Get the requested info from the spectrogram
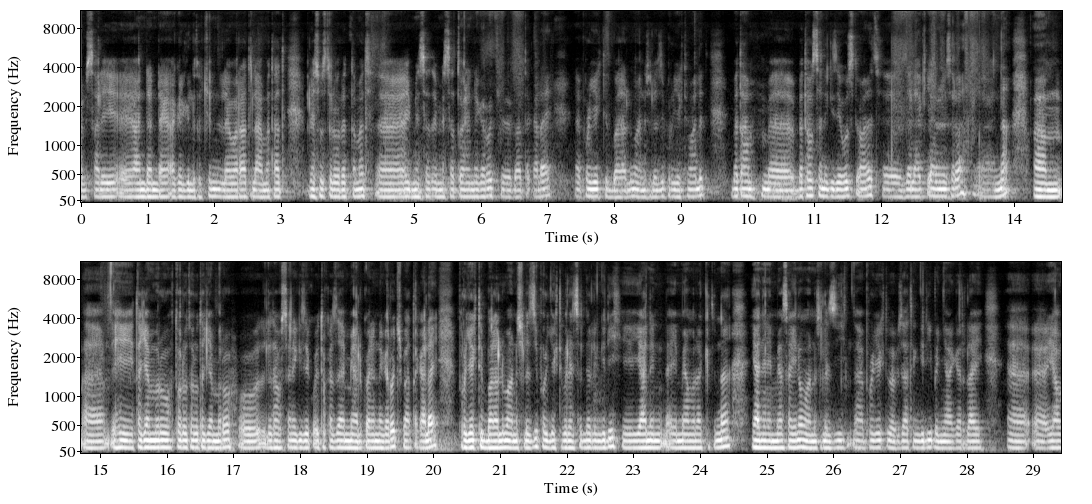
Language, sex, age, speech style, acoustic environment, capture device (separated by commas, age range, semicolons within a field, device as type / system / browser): Amharic, male, 25-34, relaxed; happy; excited; focused, silence, mobile / Linux / Chrome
